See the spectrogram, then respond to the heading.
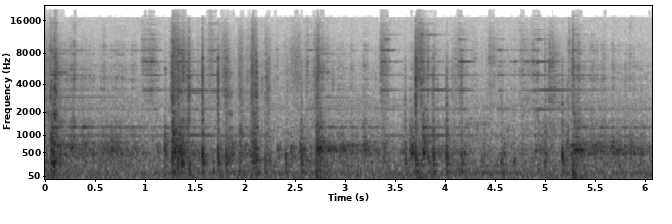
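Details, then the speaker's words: Chevy SSR engine with a bad tensioner and idler: water pump pulley turned by hand gives gritty, scraping rasps in uneven bursts, with play; the water pump bearing is worn and the pump needs replacing. "I don't think it's power steering pump guys and I don't think it's a motor we've got an idler that's bad or sorry a tensioner I mean that's that's bad tensioner is bad idler's bad listen that water pump listen to it grind"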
